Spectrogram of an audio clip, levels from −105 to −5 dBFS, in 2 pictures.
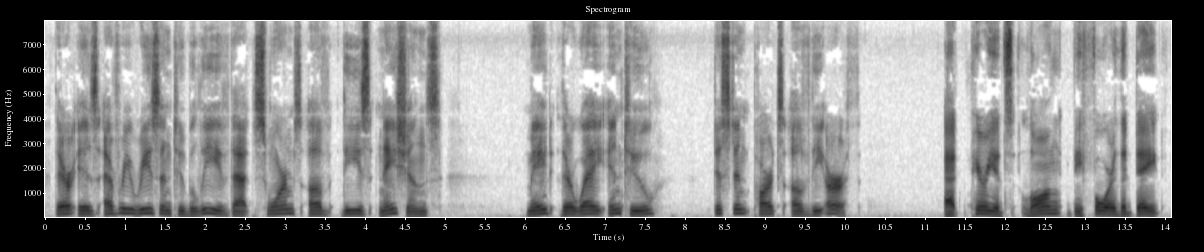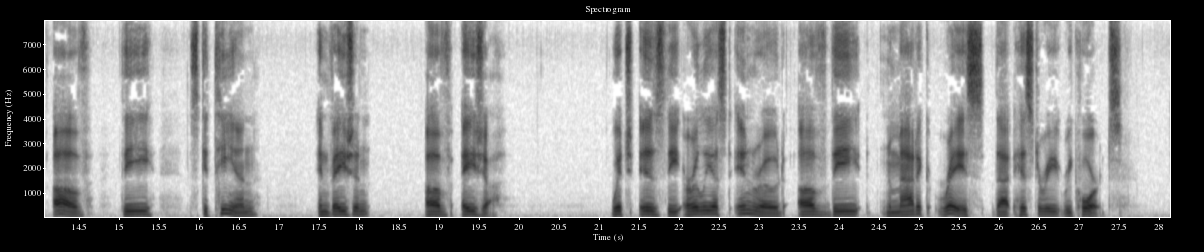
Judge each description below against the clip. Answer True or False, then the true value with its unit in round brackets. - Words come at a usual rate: False (95 wpm)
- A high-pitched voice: False (135 Hz)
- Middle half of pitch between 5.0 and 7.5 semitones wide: False (3.1 semitones)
